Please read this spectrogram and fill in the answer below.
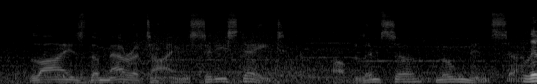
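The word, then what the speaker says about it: Limsa Lominsa: the Rotano Sea lies the maritime city of Limbsa Lmensa. Limbs lamemensa. Okay, so I was correct with the pronunciation.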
